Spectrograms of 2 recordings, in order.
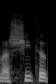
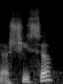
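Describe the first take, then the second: First: The middle consonant is a t sound. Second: The middle consonant is an s sound. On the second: "I would read it if I was learning Ashisa, but, but it's a suf, not a tuf"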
